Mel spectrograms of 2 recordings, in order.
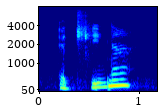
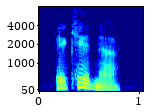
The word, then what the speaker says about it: Echidna: The E-C-H-I-D-N-A. How do you say that? – And she, I know, I remember we looked this up last time. – How do you pronounce? – Are we going to get to here? There we go. Yep. – Echidna? – Echidna. – Echidna. – Echidna. Oh, yeah.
